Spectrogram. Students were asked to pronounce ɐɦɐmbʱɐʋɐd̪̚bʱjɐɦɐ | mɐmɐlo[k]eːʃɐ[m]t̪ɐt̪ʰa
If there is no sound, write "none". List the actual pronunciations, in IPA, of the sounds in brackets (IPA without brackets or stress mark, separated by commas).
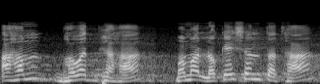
k, n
